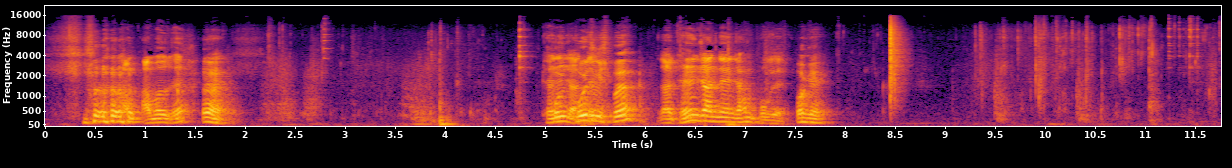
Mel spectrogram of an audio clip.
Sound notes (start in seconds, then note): 8.3 crack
